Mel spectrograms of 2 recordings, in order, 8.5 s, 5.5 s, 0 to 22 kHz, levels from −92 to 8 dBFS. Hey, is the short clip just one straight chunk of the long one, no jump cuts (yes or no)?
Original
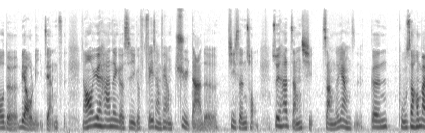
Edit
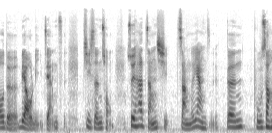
no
